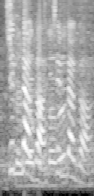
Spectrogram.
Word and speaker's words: चिल्ला: चिल्ला मतलब इसका स्पेलिंग तो ये होती है बट प्रोनाउंसिएशन चिल्लागा बेसिकली।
